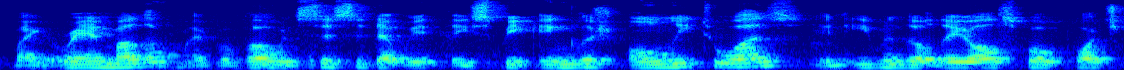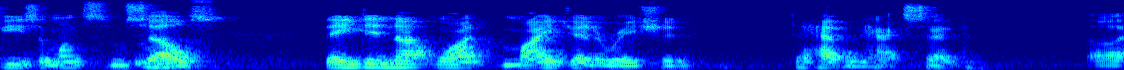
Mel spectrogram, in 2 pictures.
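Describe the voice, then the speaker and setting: A middle-aged man, speaking on a panel in a relaxed, halting way with many fillers. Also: mid-range voice, low-quality recording. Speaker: state senator. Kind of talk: panel remarks.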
